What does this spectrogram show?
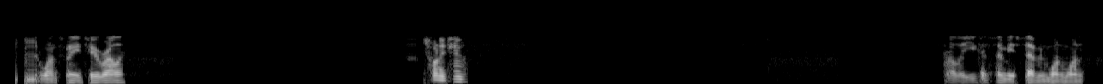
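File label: Police District Dispatch, p25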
